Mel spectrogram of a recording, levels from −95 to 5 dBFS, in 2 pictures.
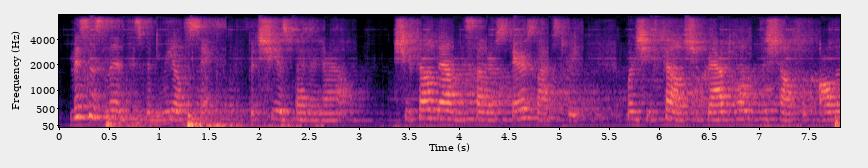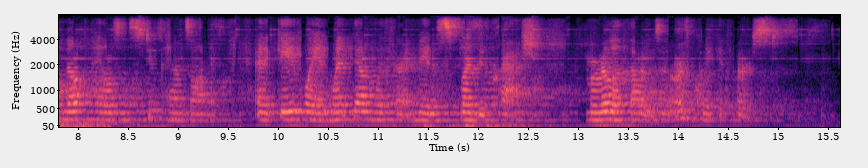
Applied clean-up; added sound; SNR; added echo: neural separator model SepFormer DNS4.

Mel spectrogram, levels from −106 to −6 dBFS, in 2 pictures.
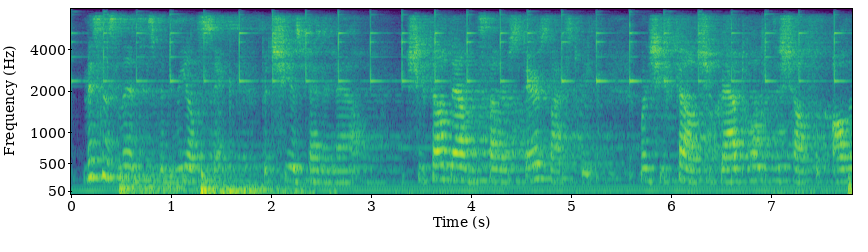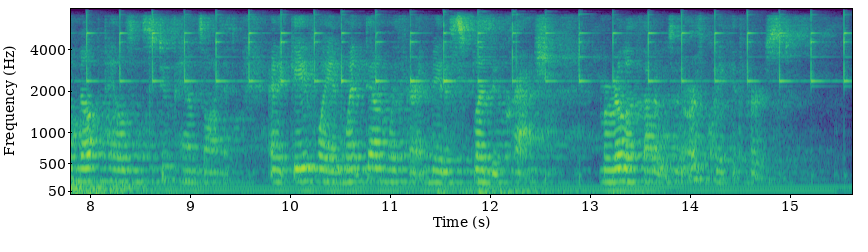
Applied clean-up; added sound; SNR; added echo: none; Glass; 9 dB; reverberation time 2.4 s.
